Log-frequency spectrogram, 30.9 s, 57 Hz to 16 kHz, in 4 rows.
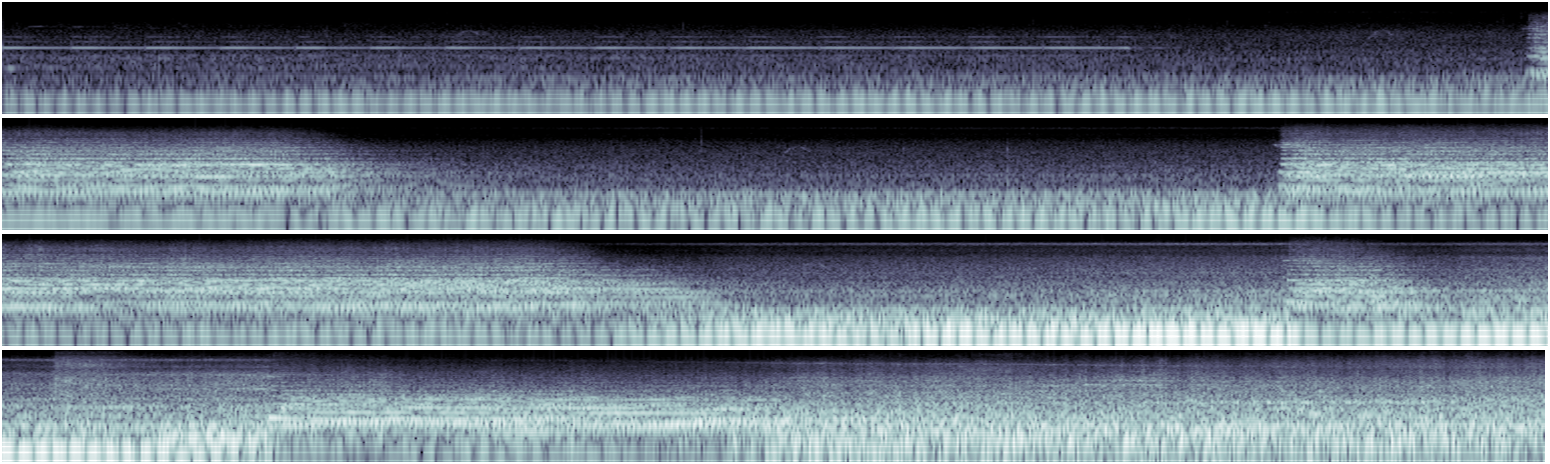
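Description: Norfolk Southern EMD SD40-2 diesel locomotive approaching, its 16-cylinder two-stroke engine drone growing louder, sounding its multi-chime air horn in four blasts: long, long, short, long, the standard grade-crossing signal. Near the end the locomotive passes close by and freight cars follow with steady wheel and rail noise.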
